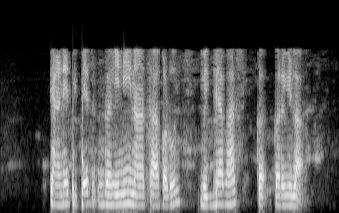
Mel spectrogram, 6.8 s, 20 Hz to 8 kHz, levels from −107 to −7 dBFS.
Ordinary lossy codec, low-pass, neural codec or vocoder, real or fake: AAC, 16 kbps; 7.2 kHz; none; real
